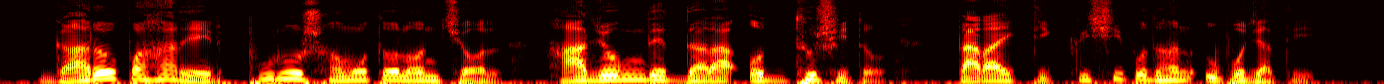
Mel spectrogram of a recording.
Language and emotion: Bengali, neutral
